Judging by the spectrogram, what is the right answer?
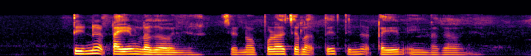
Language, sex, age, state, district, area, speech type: Santali, female, 30-45, West Bengal, Malda, rural, spontaneous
